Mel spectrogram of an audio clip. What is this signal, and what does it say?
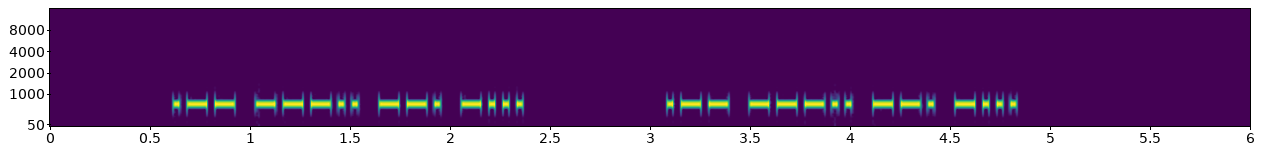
Morse code, heard as a keyed tone, about 36 wpm, 700 Hz. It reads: W8GB W8GB
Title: USA Call Signs - 4 Characters - Repeated 2x - 35wpm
